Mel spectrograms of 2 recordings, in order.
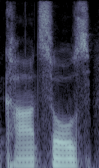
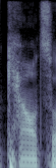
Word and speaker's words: consul: comes back to the consuls or council as i pronounced it early it's actually consul um two were elected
